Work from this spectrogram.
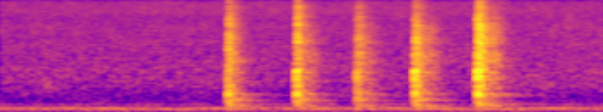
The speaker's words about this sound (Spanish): Alguien tocó a la puerta y nos sacó de repente de las historias.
